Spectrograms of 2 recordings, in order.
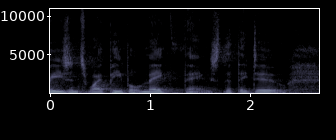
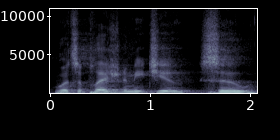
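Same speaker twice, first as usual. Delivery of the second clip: louder, dry put-down that lands hard on Sue; gruff old Monroe; 9 dB louder than usual. Retold or imitated. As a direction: deliver the old man's put-down, punching Sue loud. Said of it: "looks me up and down and says".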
